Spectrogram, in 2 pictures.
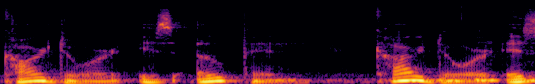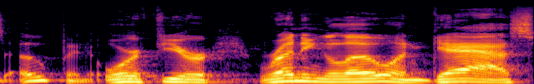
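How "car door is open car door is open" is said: small, automated in-car alert lady voice. Speaker recalling an old car's built-in warnings, imitating the car's talking voice. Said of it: "the little lady's voice would say".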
